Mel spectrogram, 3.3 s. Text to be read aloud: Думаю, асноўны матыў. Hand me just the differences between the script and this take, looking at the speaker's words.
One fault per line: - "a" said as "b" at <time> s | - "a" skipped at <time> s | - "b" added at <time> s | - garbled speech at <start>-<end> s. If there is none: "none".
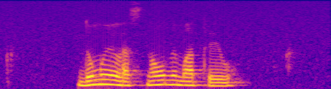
none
